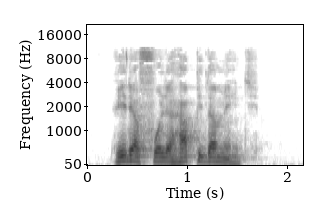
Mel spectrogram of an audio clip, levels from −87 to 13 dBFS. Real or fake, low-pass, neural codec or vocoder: real; 10.8 kHz; none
